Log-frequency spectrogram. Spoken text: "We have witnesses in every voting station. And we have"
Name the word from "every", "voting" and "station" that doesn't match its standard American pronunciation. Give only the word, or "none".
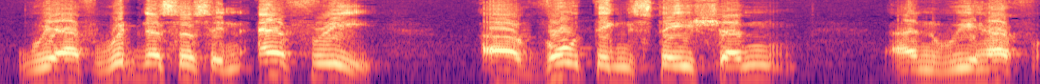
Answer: none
